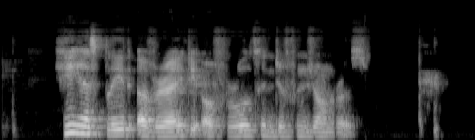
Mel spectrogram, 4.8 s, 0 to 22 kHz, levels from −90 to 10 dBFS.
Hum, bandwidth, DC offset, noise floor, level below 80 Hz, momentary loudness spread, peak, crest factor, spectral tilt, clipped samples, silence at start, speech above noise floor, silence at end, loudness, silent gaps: none; 9.6 kHz; under 0.1%; -59 dBFS; -66 dBFS; 20 LU; -2 dBFS; 18 dB; -4 dB/octave; under 0.1%; 0.55 s; 41 dB; 0.35 s; -19 LUFS; none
